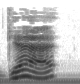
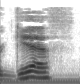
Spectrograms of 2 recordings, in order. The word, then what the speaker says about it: Geth: And Gat or Geth, as it's pronounced in the Greek, is Strong's number 1660, and it means press, wine press, wine fat.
